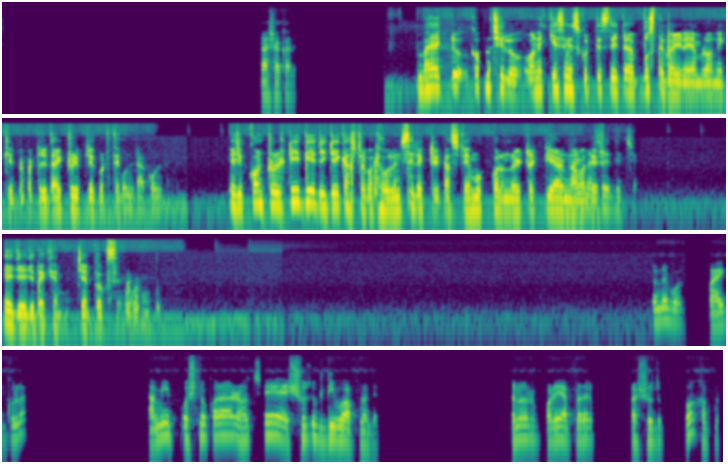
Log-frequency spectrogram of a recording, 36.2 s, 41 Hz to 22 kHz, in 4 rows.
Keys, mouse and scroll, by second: 4.7 ctrl+z, 10.0 alt+scroll down 1, 10.5 alt+scroll up 1.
